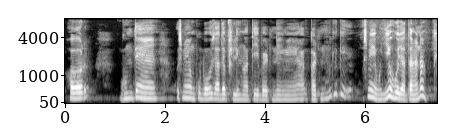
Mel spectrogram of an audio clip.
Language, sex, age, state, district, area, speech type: Hindi, male, 18-30, Bihar, Muzaffarpur, urban, spontaneous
